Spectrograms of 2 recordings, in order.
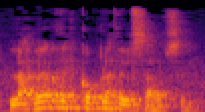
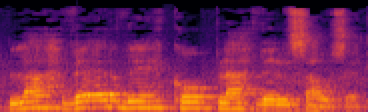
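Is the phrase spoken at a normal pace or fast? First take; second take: fast; normal. First: The phrase is spoken quickly. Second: The phrase is spoken at a normal pace.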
